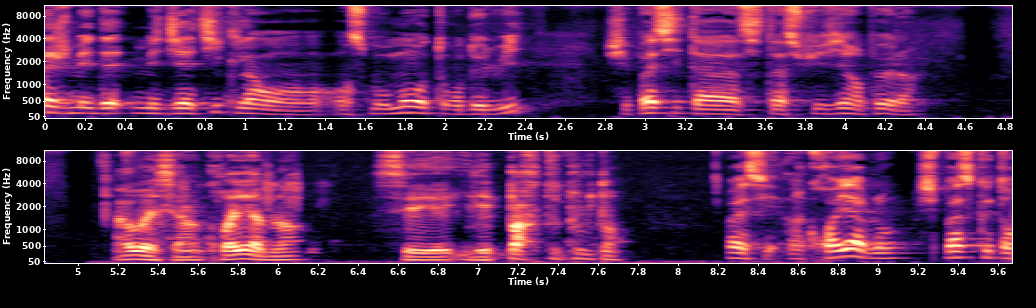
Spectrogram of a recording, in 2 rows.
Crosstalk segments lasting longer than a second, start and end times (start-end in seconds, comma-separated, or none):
none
